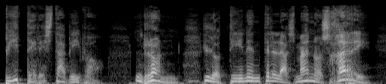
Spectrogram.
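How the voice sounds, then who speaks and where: A man's voice: medium pitch, wildly swooping pitch, measured pace, breathy edge, voice pushed up, heavily acted. A man voicing a middle-aged wizard teacher who pleads in a raised voice and explains patiently. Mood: calm.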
